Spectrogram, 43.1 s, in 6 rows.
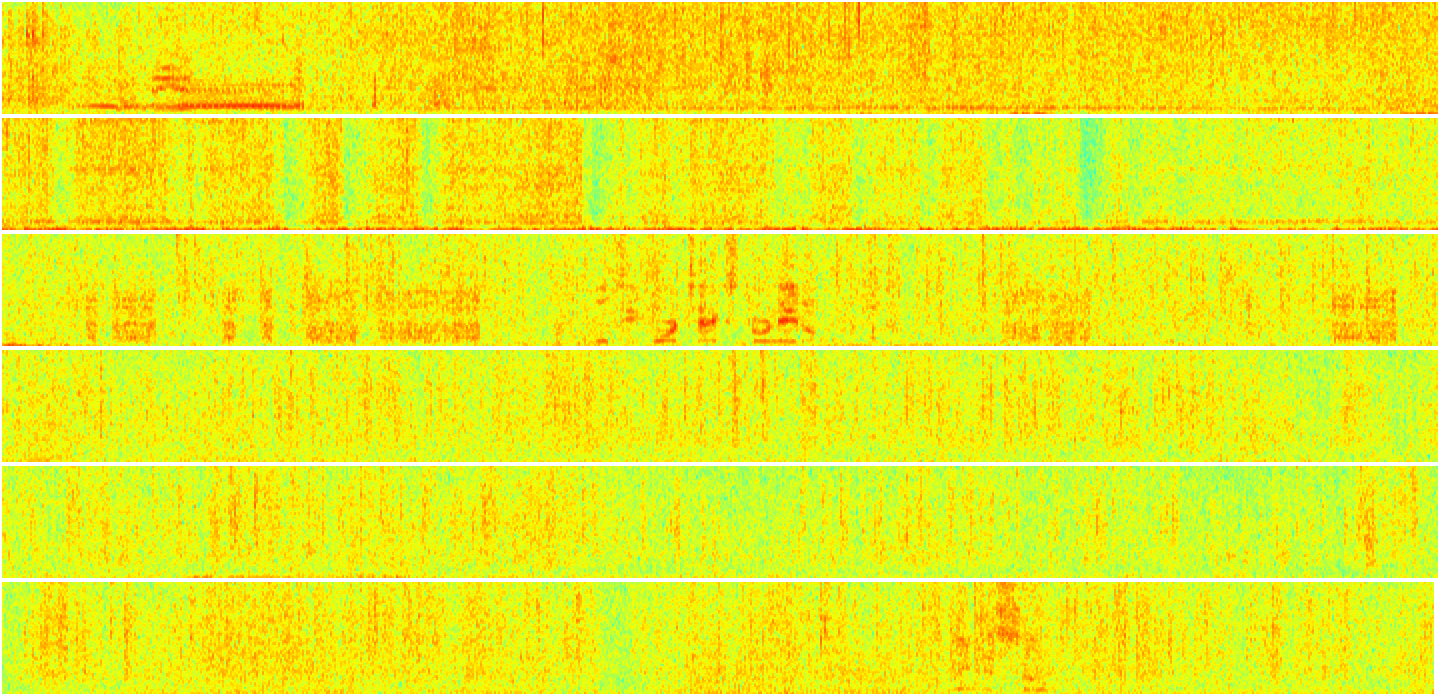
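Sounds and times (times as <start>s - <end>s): low rumble: 0.0s - 17.4s
rain and wind hissing: 0.0s - 43.0s.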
